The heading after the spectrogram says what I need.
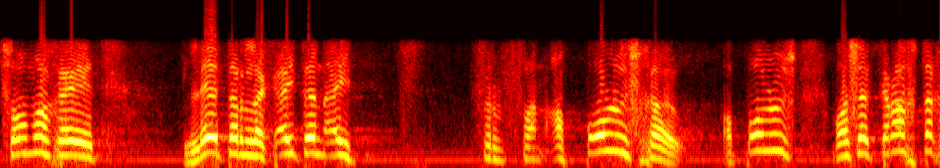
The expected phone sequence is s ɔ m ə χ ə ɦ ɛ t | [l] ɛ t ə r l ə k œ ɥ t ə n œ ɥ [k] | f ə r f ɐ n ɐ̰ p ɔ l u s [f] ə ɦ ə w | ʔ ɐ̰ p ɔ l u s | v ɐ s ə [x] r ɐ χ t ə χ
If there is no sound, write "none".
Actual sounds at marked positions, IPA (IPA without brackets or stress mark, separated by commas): l, t, χ, k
